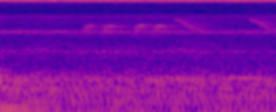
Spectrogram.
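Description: Faint insect chirring in the background: a thin, steady high-pitched whine, with a few short chirps in the second half, over a low hum.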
